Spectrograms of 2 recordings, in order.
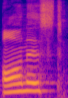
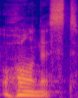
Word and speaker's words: honest: Залишається повторити, що буква H не читається на початку деяких слів, тому це слово читається як honest, а не honest.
